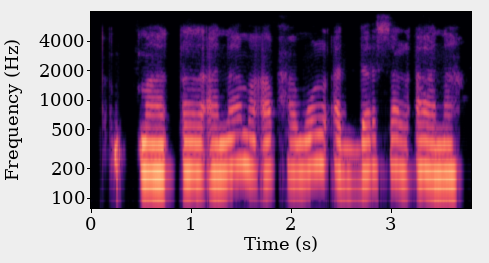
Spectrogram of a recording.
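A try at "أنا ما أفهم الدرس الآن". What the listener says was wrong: Nah gitu.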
